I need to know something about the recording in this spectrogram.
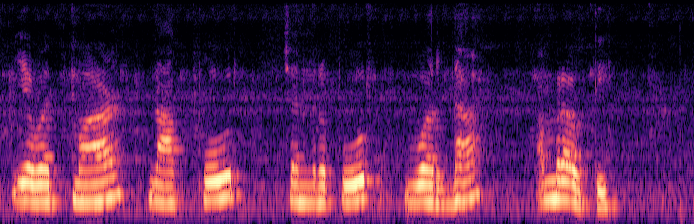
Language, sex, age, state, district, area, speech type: Marathi, female, 45-60, Maharashtra, Yavatmal, urban, spontaneous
